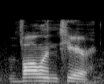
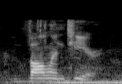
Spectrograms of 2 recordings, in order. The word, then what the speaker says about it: volunteer: what volunteer okay uh it's sort of a w sound so what you want to do you want to say the volunteer place your teeth right on top of your lips volunteer volunteer try that volunteer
